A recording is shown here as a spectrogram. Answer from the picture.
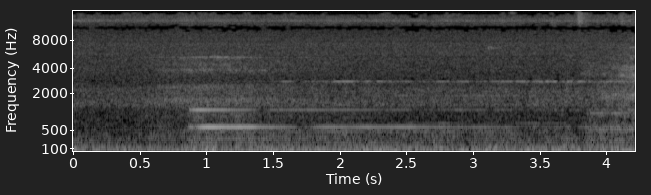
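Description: A single bell-like chime struck about a second in, its clear metallic tone ringing on and slowly fading over the next few seconds.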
